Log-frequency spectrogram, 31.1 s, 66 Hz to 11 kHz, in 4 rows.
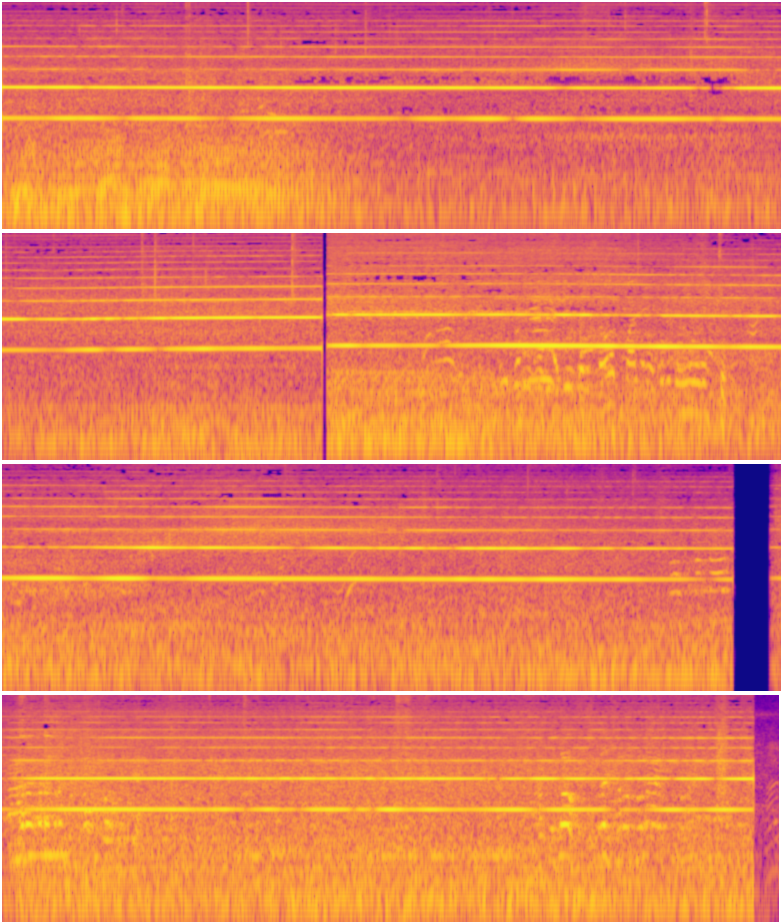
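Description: A steady, high-pitched electronic tone, like a continuous horn or siren held on one note, sounds throughout with faint voices beneath. It cuts out briefly at about 23 seconds and comes back at the same pitch.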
